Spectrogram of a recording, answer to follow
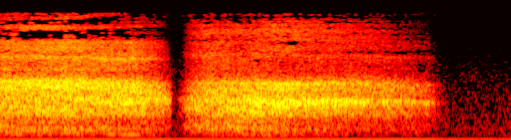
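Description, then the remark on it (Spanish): Two long, harsh, moaning breaths of a creature in the jungle at night, a strained rasping inhale and exhale with a brief catch between them, then silence. No talking. “Podía escuchar la quejumbrosa respiración del ser.”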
